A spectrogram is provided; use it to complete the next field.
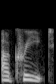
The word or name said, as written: accrete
